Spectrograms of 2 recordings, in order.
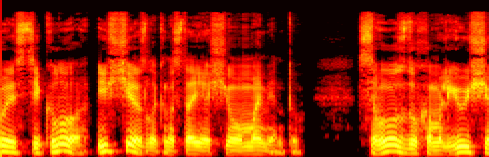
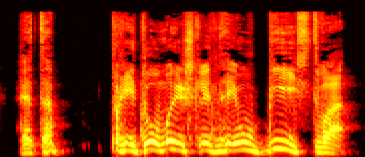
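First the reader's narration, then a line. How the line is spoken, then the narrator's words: Forced out. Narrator (Russian): наконец выдавил он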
